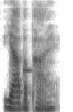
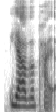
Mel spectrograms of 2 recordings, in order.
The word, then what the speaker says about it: Yavapai: And I hope I'm saying that right. – I Googled it. It's Yavapai. – Yavapai.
